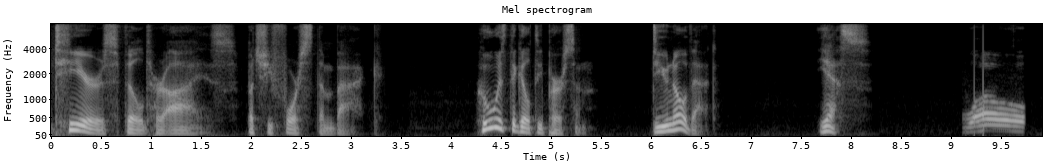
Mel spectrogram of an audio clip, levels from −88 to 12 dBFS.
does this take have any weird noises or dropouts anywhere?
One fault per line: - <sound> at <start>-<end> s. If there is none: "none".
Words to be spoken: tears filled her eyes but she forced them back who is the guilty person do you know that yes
- sigh at 9.1-9.7 s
